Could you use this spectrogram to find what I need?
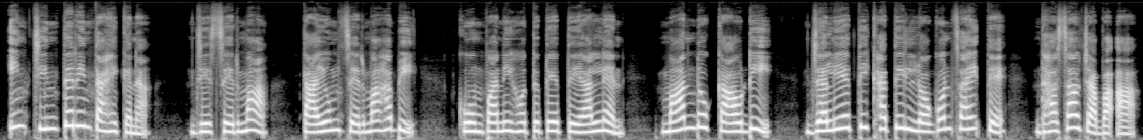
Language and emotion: Santali, fearful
